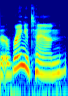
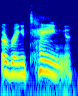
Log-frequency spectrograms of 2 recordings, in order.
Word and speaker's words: orangutan: have it entered as orangutan though if you do pronounce it orangutan don't feel like you're wrong the word comes from the Malay language the word arang means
